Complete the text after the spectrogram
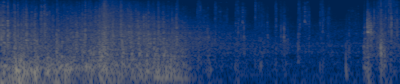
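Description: Footsteps patter quickly over wooden planks.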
